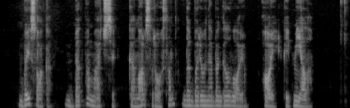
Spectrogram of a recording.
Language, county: Lithuanian, Šiauliai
